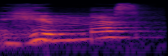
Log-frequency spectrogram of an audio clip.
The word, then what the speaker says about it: himnas: recuerden que en lituano la letra H no es un fantasmita, se tiene que pronunciar en la palabra que sea, en nombres o, bueno, alguna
